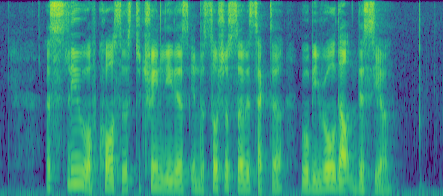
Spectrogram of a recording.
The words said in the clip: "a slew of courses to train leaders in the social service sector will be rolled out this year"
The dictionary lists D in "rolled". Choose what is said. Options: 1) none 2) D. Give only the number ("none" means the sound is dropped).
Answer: 2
